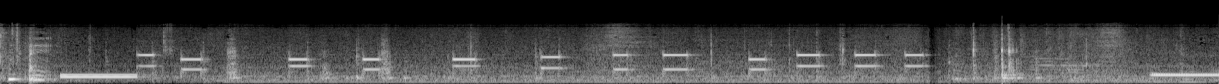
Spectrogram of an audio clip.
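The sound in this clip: Telephone keypad tones as a number is dialed during a committee meeting: a longer opening tone, then many short, evenly pitched beeps in an irregular quick series over a low steady hum.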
